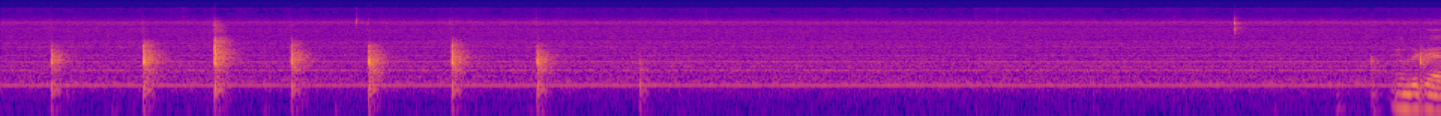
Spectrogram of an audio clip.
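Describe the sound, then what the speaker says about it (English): Asparagus spears are cut lengthwise with a knife on a board, giving about seven crisp, evenly spaced chops that fade into quiet. "And chop them lengthwise."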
